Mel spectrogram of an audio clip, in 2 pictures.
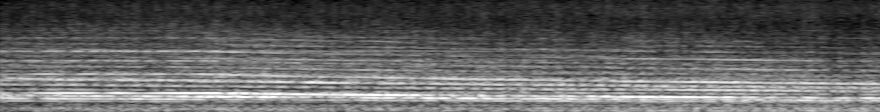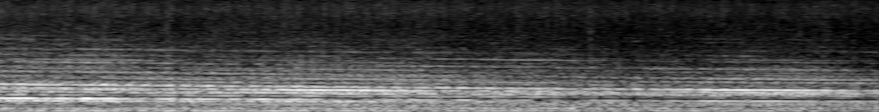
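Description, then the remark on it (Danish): Outdoor tornado and severe-weather warning sirens in Dallas, Texas, set off by hacking, wail steadily with a loud, harmonic drone whose pitch slowly glides downward, over a constant low rumble and no speech. “Engineers had to manually shut down the sirens that are normally used to warn of tornadoes and other severe weather.”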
